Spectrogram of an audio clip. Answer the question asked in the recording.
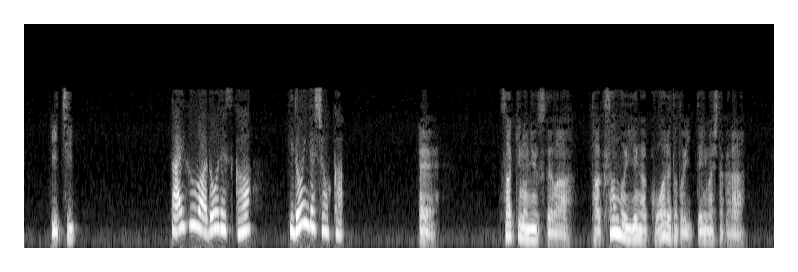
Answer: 台風はかなりひどいようです。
